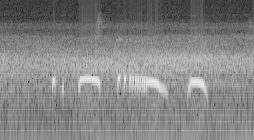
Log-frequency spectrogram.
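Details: Spotted dove in 'kích bổi' luring style. Short clipped notes lead into a long wavering coo falling away at its end, then one rounded closing coo over a steady low hum.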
